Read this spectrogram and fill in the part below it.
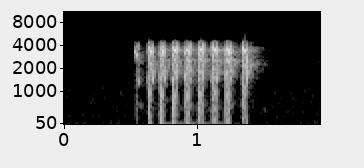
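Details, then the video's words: American robin at a nest with young, filmed on May 22 by a solar wireless outdoor security camera; a loud, rapid burst of about eight sharp, high chirps packed into under a second, with no other sounds. "ROBIN CAMERA - MAY 22nd. They ARE Very Loud Today"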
